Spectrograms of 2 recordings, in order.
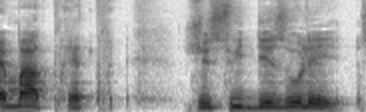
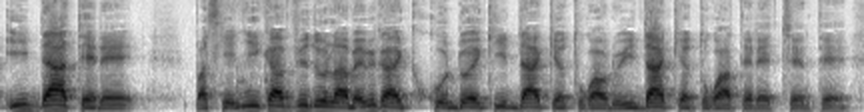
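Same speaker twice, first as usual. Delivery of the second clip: ordinary delivery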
